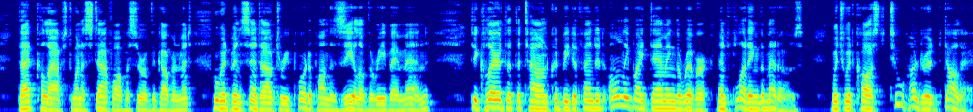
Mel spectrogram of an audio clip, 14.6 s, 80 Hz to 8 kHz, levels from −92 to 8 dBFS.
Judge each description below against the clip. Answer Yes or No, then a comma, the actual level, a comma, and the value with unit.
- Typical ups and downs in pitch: Yes, average, 3.9 semitones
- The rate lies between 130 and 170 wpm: No, average, 185 wpm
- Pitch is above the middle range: No, low, 135 Hz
